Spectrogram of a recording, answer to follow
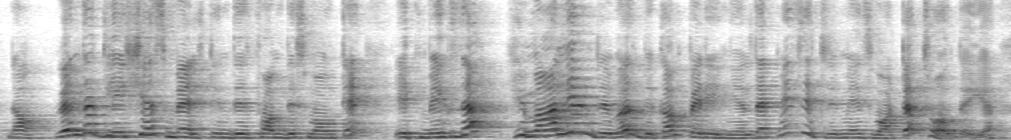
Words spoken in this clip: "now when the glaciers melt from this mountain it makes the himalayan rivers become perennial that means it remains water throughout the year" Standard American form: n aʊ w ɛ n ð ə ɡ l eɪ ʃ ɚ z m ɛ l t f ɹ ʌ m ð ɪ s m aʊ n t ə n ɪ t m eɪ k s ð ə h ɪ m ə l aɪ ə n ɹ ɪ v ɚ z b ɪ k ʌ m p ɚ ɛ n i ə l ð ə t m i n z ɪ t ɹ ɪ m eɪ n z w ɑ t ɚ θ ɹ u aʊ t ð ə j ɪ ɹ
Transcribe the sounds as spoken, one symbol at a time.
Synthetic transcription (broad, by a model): n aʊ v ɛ n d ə ɡ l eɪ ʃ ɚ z m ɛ l t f ɹ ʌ m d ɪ s m aʊ n t ə n ɪ t m eɪ k s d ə h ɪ m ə l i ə n ɹ ɪ v ɚ z b ɪ k ʌ m p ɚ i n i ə l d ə t m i n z ɪ t ɹ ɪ m eɪ n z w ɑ t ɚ t ɹ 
